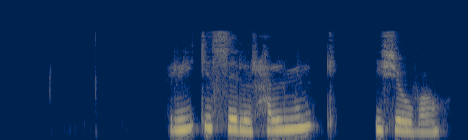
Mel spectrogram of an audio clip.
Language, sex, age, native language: Icelandic, female, 18-19, Icelandic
